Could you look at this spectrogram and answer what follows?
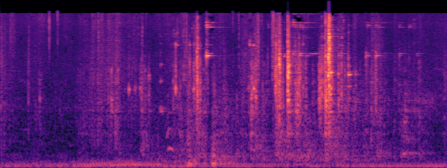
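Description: Metal clinks and rattles from a tractor's rear hitch linkage being worked by hand, with a run of sharp clanks about two to three seconds in. Under it is the steady low hum of the tractor's engine running.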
